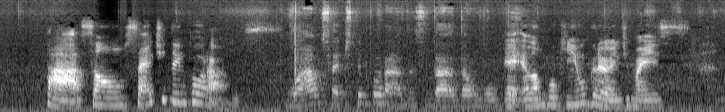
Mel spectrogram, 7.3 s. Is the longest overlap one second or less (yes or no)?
yes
